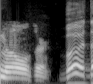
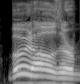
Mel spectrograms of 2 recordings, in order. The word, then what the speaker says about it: Budenholzer: Budenholzer. – There you go, Budenholzer.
